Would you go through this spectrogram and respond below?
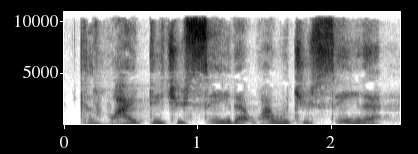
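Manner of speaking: soft, crying, tearful, begging tone. Retelling a man who fell to his knees in front of the speaker, imitating him crying. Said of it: "He's crying".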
